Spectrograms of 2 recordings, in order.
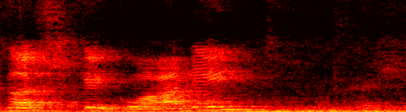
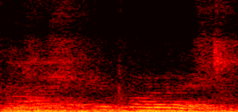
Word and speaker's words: Gashkigwaade: How do you pronounce that? Gashkigwaade. Gashkigwaade. Gashkigwaade.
